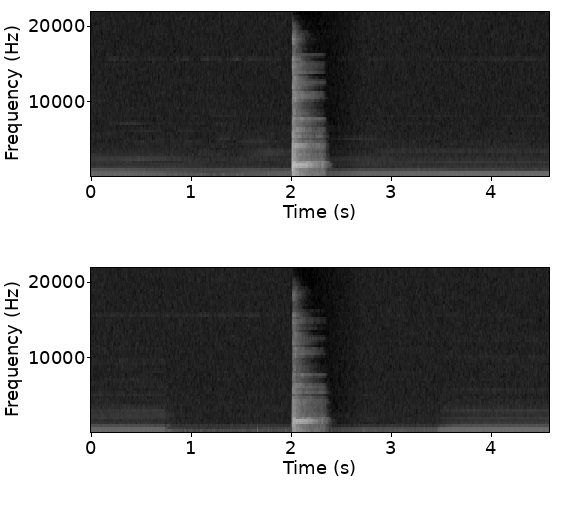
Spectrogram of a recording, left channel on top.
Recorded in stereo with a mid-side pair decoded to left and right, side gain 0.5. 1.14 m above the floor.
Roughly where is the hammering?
Ahead left.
